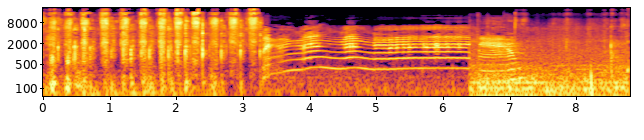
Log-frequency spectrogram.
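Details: Domestic cat in a compilation of funny cat sounds, giving long drawn-out meows with a slightly wavering pitch, first a sustained one of about two seconds, then a shorter rising one, after a stretch of rapid clicking noise.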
